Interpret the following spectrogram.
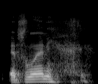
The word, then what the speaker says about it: Ypsilanti: Ypsilanti.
